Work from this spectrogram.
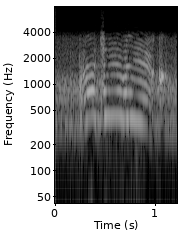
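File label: Russian enemy detected mood high, speech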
